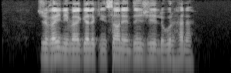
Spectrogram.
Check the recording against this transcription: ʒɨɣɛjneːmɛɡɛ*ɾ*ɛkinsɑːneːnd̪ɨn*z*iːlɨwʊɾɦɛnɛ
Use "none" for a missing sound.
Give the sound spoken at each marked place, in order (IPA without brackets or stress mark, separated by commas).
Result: l, ʒ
